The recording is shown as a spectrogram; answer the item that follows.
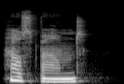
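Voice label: "housebound", British English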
